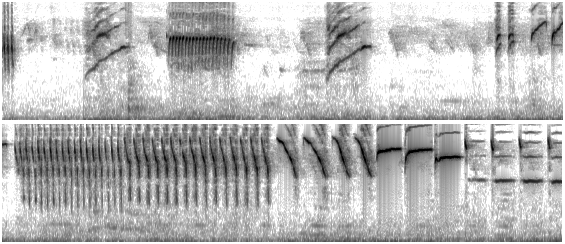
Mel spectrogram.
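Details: Aroused canary singing to prepare females for breeding and teach males: scattered rising chirps and a short buzz, then a long rapid high trill building in volume, ending in sweeping notes and soft low pips.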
